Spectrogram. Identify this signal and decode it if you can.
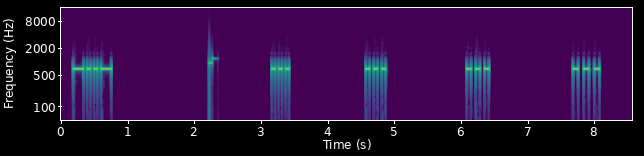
Morse code, heard as a keyed tone, about 20 wpm, spaced as for 6 wpm, 700 Hz. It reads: X SSSS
